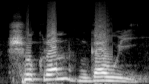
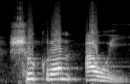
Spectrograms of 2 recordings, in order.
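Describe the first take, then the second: First: The second word starts with a hard consonant. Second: The second word starts with a glottal stop. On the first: "لو نحن نستخدم بالغين نتكلم شكرا قوي" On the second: "لو نستخدم بالهمزة نتكلم شكرا أوي"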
